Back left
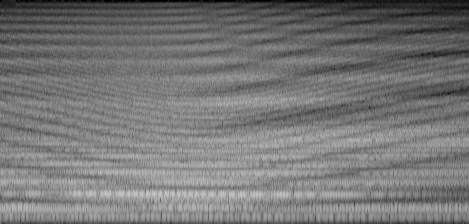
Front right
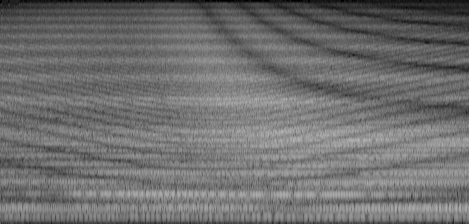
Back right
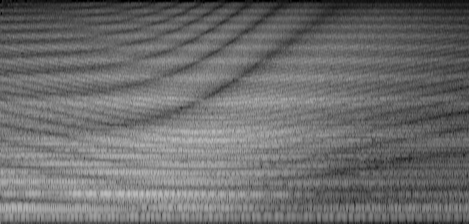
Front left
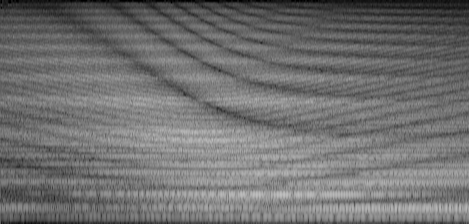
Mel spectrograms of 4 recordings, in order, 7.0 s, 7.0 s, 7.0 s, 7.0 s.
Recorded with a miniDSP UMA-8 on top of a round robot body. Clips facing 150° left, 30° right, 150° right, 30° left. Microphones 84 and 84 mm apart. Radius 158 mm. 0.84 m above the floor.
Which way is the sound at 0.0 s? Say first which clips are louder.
Back left 11 dB, back right 14 dB; 175° right.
